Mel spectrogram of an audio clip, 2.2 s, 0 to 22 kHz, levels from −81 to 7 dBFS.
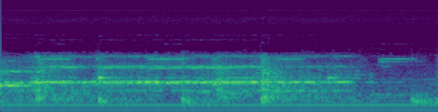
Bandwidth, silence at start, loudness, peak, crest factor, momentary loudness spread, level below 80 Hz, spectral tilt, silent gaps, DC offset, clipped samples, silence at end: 12.5 kHz; 0 s; -19 LUFS; -4 dBFS; 16 dB; 7 LU; -48 dBFS; -5.5 dB/octave; none; under 0.1%; under 0.1%; 0 s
